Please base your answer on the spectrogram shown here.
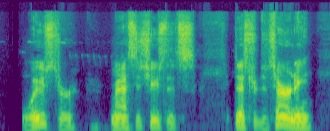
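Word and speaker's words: Worcester: Why in 1991 would a the war wor uh I'm sorry Warchester worooster it's spelled w o r c e s t r but I think they call it worooster Massachusetts district attorney said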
